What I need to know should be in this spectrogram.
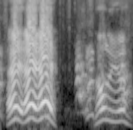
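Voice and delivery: loud, high warning yell; sharp shout to break up a dog scuffle; alarmed shout. Real, not acted. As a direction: stop the dogs at once. Dogs start fighting.

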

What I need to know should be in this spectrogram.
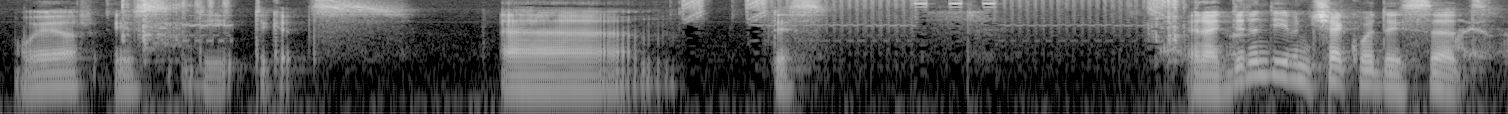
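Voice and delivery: put-on Russian accent all through the playthrough; a border guard's mock Russian accent. Youtuber playing a border inspector, in a Russian accent. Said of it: "I will be keeping my Russian accent".

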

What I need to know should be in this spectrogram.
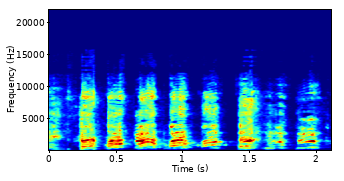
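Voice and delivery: high rising laughter. Real, not acted. Partner laughing at the joke about who plays the woman, in high laughter.

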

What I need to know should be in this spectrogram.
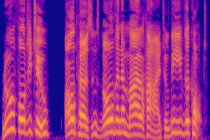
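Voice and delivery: loud, high proclamation; booming official announcement; reading out. A narrator's reading. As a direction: read the rule out to the whole court. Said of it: "read out from his book".

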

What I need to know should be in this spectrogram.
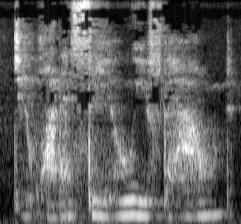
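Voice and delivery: quick hushed whisper to build suspense; soft suspenseful whisper; whispered question. Real, not acted. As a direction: whisper to tease the reveal. Teasing question to child.

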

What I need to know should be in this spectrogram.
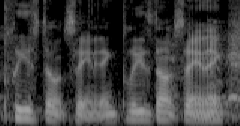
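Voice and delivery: very quiet, low imagined pleading; hushed plea. Retold or imitated. Introverted family silently willing him not to speak, hushed plea. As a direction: beg softly under your breath, voicing someone else.

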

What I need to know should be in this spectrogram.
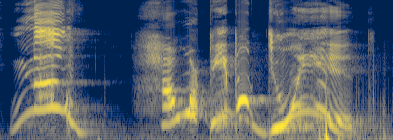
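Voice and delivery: high-pitched wail of disbelief; exasperated wail. Real, not acted. Player asks how others manage, exasperated wail. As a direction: cry out high in frustration. Fails again in game.

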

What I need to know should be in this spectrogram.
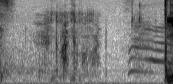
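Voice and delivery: breathless whispered urging; whispering. Real, not acted. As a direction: whisper it under your breath, egging on. Urging a sniper target.

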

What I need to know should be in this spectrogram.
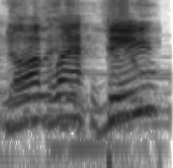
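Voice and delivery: ordinary talk

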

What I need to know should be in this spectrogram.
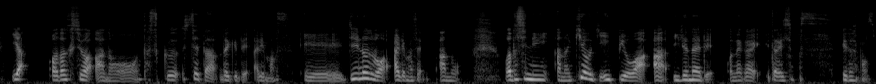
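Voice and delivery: low mimicked campaign-speech voice; Abe impression. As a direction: plead like a prime minister asking for votes. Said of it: "元安倍総理さんのモノマネ".

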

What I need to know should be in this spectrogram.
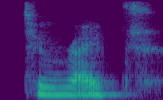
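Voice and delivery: ordinary talk, nothing marked

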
